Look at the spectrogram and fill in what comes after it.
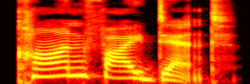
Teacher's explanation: the word confident, the stress is on the first part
